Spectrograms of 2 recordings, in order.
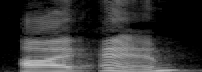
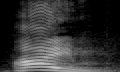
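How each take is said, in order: First: It is said as two separate full words. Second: It is contracted into a single syllable. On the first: The speaker calls it wrong. "you have not to pronounce it as I am" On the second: The speaker calls it right. "but I'm"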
